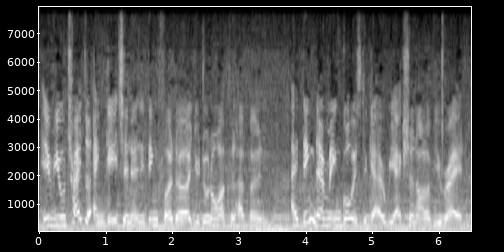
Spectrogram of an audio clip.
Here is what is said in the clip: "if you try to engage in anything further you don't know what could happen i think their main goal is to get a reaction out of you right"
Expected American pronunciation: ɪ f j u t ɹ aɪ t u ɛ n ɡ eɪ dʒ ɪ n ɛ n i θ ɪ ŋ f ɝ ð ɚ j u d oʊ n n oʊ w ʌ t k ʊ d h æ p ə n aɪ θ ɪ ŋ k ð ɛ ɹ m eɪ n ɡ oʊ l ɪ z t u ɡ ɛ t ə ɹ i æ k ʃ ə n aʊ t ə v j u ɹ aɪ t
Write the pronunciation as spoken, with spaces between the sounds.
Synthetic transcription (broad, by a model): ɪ f j u t ɹ aɪ t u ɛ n ɡ eɪ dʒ ɪ n ɛ n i t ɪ ŋ f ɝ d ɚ j u d oʊ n n oʊ w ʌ t k ʊ d h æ p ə n aɪ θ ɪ ŋ k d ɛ m eɪ n ɡ oʊ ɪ s t u ɡ ɛ t ə ɹ i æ k ʃ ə n aʊ t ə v j u ɹ aɪ t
